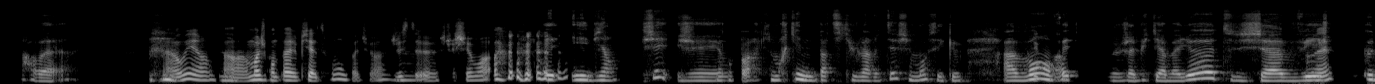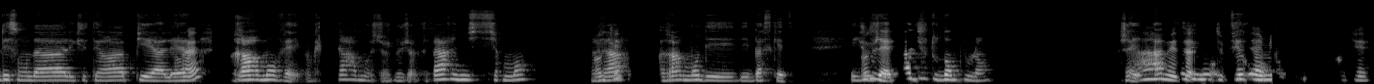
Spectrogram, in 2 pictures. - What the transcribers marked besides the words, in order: throat clearing; laugh; "vraiment" said as "vrairaremos"
- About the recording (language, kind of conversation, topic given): French, unstructured, Comment décrirais-tu ton style personnel ?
